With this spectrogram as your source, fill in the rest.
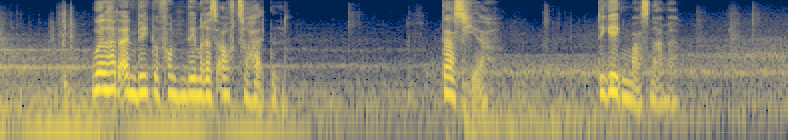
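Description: A young woman speaks tensely and quietly, close by.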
